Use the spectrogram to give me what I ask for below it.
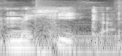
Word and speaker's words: Mexica: creo que se llamaba mexica mexica Perdón mexica con una x mexica creo que se llama mejica el Imperio Azteca y esta x se pronuncia como una J bien marcada J como una G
